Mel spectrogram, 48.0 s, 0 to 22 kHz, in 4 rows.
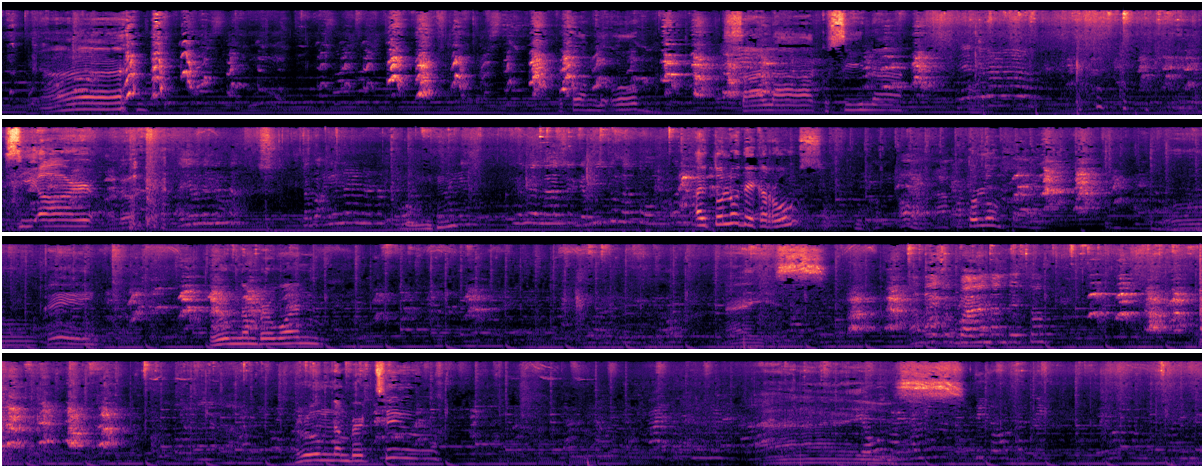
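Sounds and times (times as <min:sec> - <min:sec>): small dog barking: 0:01.2 - 0:09.8, 0:10.6 - 0:13.2, 0:18.5 - 0:19.3, 0:22.0 - 0:23.7, 0:25.0 - 0:29.0, 0:32.4 - 0:33.5, 0:34.8 - 0:37.6.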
